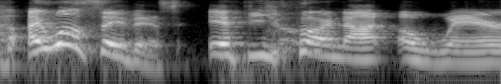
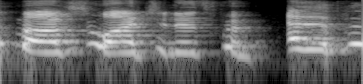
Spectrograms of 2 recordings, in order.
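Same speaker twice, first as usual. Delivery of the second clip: tongue-pierced brother voice; 9 semitones higher, 5 dB louder than usual. Retold or imitated. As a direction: imitate the brother talking round a pierced tongue. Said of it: "like that".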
